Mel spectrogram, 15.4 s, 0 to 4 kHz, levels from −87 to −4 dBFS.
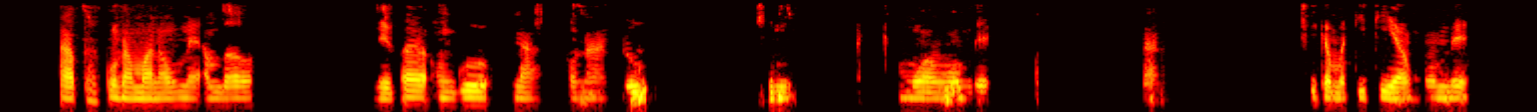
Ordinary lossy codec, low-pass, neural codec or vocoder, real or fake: Opus, 64 kbps; 3.6 kHz; none; real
